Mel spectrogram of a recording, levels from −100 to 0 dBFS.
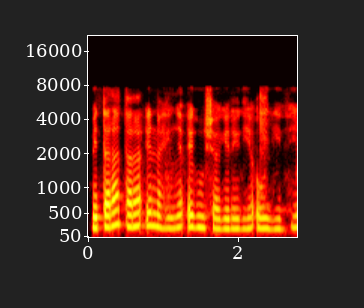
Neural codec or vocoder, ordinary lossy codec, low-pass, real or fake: codec, 16 kHz, 6 kbps, DAC; none; none; fake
